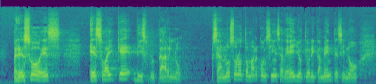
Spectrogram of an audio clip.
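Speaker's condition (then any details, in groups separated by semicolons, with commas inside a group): No condition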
